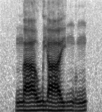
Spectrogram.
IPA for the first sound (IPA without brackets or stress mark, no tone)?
n̪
